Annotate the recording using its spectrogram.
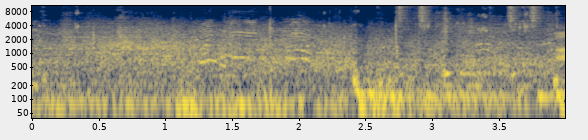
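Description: Basketball being dribbled on a hardwood court, with short sharp bounces coming every few tenths of a second in the second half, over a steady arena crowd murmur.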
